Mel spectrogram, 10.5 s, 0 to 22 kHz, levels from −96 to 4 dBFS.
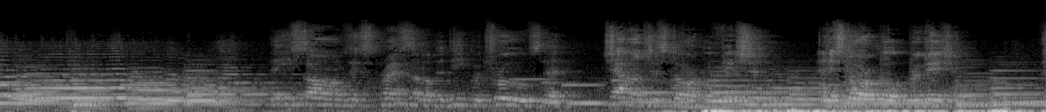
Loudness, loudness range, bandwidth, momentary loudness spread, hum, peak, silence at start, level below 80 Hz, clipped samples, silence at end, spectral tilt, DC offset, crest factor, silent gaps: -39 LUFS; 7 LU; 9.8 kHz; 13 LU; none; -16 dBFS; 0 s; -44 dBFS; under 0.1%; 0 s; -6 dB/octave; under 0.1%; 16 dB; none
